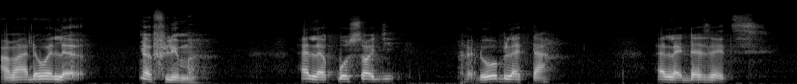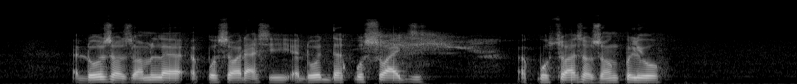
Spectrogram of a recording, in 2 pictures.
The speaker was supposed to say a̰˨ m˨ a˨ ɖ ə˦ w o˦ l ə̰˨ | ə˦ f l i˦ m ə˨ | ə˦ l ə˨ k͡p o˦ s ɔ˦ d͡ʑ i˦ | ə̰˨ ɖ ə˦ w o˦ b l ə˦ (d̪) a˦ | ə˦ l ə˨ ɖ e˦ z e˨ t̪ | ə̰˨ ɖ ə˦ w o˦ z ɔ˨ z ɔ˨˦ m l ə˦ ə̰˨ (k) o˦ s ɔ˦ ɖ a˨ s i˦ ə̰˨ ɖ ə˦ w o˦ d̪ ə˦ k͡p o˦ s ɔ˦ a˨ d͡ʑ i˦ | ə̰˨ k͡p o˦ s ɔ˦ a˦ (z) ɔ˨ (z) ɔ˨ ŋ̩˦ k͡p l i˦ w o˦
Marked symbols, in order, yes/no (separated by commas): no, no, yes, yes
